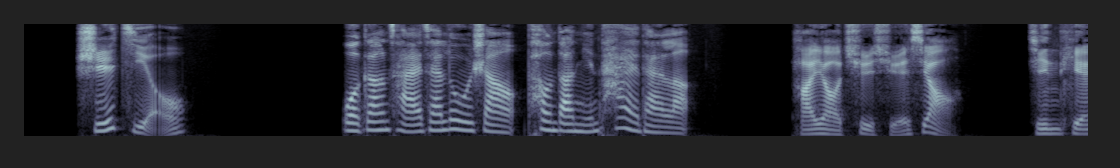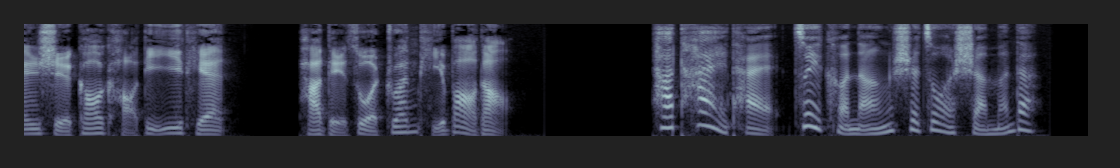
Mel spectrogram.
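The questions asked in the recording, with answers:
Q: 他太太最可能是做什么的?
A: 记者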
